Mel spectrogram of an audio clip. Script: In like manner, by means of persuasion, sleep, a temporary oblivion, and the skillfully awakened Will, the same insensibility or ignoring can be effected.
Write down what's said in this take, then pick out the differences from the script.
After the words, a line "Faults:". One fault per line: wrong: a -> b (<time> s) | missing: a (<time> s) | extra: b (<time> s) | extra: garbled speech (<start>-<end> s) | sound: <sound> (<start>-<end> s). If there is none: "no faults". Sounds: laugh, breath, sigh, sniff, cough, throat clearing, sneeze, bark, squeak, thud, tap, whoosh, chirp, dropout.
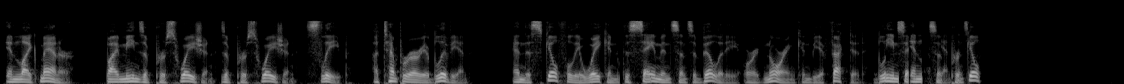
In like manner, by means of persuasion of persuasion, sleep, a temporary oblivion, and the skillfully awakened The same insensibility or ignoring can be effected. [garbled]
Faults:
extra: of persuasion (2.2 s)
missing: Will (6.2 s)
extra: garbled speech (8.7-9.8 s)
